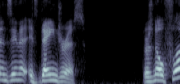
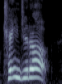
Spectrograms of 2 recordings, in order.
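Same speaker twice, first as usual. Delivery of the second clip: higher, lively and emphatic; change it up; 7 semitones higher than usual. Shown as a demonstration. Trainer urging crews to drop the monotone job brief, lively. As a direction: lift the pitch high, away from monotone. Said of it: "We don't want no monotone".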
